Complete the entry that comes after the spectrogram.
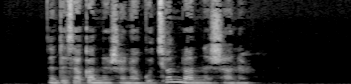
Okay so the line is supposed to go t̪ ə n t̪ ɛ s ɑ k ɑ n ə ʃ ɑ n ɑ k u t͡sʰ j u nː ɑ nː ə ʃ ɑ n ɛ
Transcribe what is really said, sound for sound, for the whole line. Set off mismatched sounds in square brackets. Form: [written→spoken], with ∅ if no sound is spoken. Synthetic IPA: t̪ ə n t̪ ɛ s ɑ k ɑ [n→nː] ə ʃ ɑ n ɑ k u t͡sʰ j u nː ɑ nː ə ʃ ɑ n ɛ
